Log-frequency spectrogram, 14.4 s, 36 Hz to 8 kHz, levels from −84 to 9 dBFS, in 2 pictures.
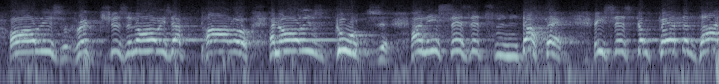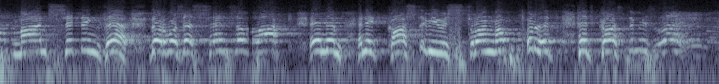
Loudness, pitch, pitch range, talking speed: -19 LUFS, 295 Hz, 280-300 Hz, 195 wpm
